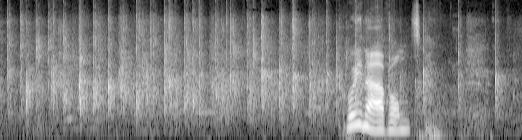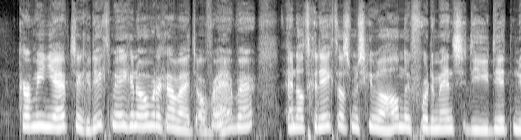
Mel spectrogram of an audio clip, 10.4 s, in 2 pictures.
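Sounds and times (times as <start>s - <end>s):
audience applause: 0.0s - 5.2s
speech: 3.4s - 4.3s, 5.4s - 10.4s.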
